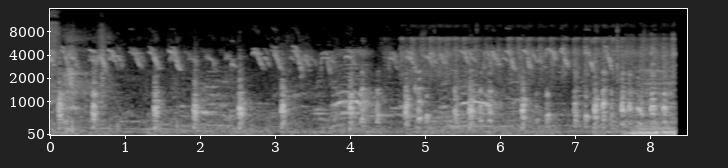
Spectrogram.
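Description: Chicks peeping over and over in short, high chirps that each slide down in pitch, with a hen clucking lower in the middle stretch.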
